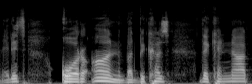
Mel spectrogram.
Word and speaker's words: Quran: But actually the name of this book is not Quran. It is Quran. But because they cannot pronounce the B sound in English because they don't have any sound.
